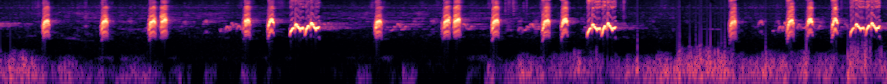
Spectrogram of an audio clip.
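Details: Sooty-headed bulbul calling a rival, used as a lure and a master recording: a long run of crisp chirps broken by short wavering warbles, with a loud low rumble coming and going.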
